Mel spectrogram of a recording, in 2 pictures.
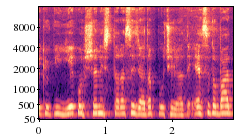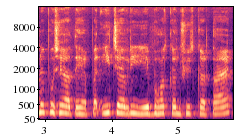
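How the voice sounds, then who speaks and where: A woman's voice: mid-range voice, warm tone. A woman teaching English in Hindi, telling a story about a student in a chatty way, with many fillers and repetitions. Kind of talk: casual Hindi lecture with an anecdote.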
